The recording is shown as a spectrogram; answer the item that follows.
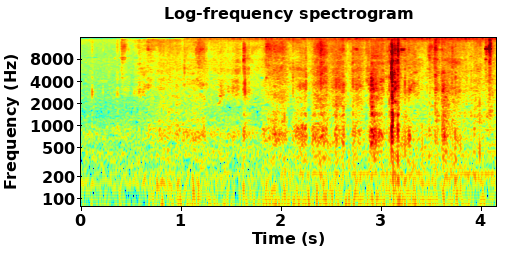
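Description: An Old Hickory knife scraping and prying white coconut meat away from the inside of a split coconut shell. It makes quiet, irregular scrapes and small clicks that grow louder after about the first second.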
